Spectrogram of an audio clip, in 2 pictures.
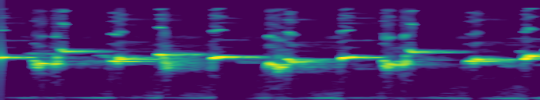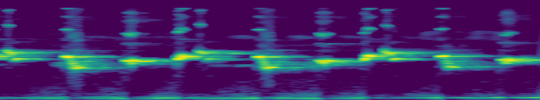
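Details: Long, rapid ropel song of a caged sooty-headed bulbul, simbar jati style: crisp whistled notes in quick succession, rising and falling between phrases, with a droning low hum growing louder underneath.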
